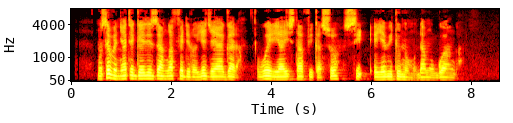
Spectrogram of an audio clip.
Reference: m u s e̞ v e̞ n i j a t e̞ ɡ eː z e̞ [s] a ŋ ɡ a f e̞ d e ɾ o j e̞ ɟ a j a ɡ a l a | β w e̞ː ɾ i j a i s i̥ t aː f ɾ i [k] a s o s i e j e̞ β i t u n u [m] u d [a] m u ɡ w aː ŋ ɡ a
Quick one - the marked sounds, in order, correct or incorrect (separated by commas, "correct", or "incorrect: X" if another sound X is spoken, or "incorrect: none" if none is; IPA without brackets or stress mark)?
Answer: incorrect: z, correct, correct, correct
